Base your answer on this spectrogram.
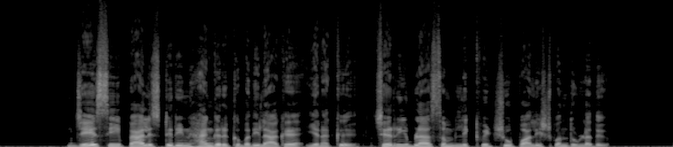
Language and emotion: Tamil, neutral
